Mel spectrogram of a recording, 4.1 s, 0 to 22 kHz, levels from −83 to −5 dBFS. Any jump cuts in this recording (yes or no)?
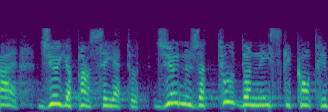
yes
